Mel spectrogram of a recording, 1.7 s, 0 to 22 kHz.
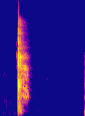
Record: {
  "cough_length": "1.7 s",
  "cough_amplitude": 32767,
  "cough_signal_mean_std_ratio": 0.22,
  "survey_phase": "beta (2021-08-13 to 2022-03-07)",
  "age": "18-44",
  "gender": "Female",
  "wearing_mask": "No",
  "symptom_none": true,
  "symptom_onset": "12 days",
  "smoker_status": "Never smoked",
  "respiratory_condition_asthma": false,
  "respiratory_condition_other": false,
  "recruitment_source": "REACT",
  "submission_delay": "1 day",
  "covid_test_result": "Negative",
  "covid_test_method": "RT-qPCR",
  "influenza_a_test_result": "Negative",
  "influenza_b_test_result": "Negative"
}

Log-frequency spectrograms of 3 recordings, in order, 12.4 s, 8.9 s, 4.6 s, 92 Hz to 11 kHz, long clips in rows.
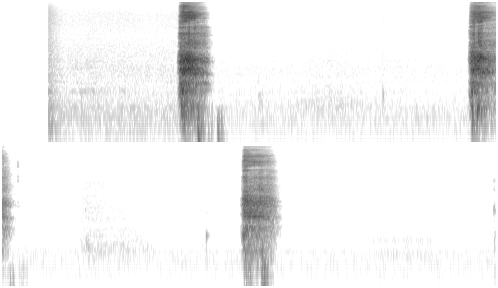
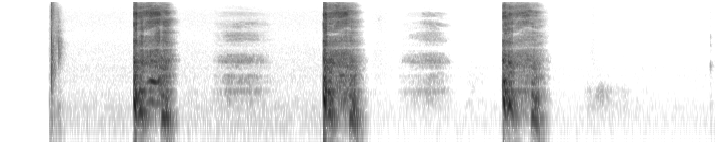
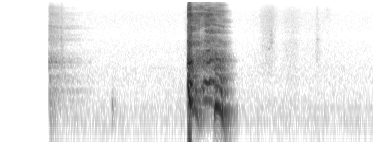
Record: {
  "exhalation_length": "12.4 s",
  "exhalation_amplitude": 26455,
  "exhalation_signal_mean_std_ratio": 0.19,
  "three_cough_length": "8.9 s",
  "three_cough_amplitude": 32768,
  "three_cough_signal_mean_std_ratio": 0.26,
  "cough_length": "4.6 s",
  "cough_amplitude": 32768,
  "cough_signal_mean_std_ratio": 0.22,
  "survey_phase": "beta (2021-08-13 to 2022-03-07)",
  "age": "65+",
  "gender": "Female",
  "wearing_mask": "No",
  "symptom_prefer_not_to_say": true,
  "symptom_onset": "12 days",
  "smoker_status": "Never smoked",
  "respiratory_condition_asthma": true,
  "respiratory_condition_other": false,
  "recruitment_source": "REACT",
  "submission_delay": "3 days",
  "covid_test_result": "Negative",
  "covid_test_method": "RT-qPCR",
  "influenza_a_test_result": "Negative",
  "influenza_b_test_result": "Negative"
}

